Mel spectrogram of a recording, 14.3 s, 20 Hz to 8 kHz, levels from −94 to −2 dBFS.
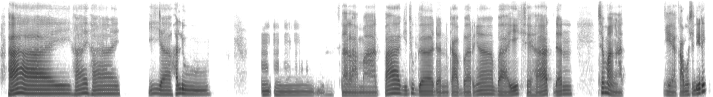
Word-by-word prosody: Hai, 125 0 +6 0.3
hai 130 +5 0
hai, 125 +2 -1 0.7
iya, 125 -1 -1 0.2
haluw. 120 -3 0 1.1
Mmm, 95 -2 -6 0.5
selamat 85 0 -3 0.2
pagi 130 0 +3
juga 115 -7 -1 0.3
dan 90 0 -2
kabarnya 90 +3 -2 0.4
baik, 95 +5 +1 0.2
sehat, 85 +5 +1 0.2
dan 100 +4 +1 0.7
semangat. 95 - +2 0.9
Ya, 95 - 0
kamu 95 +2 +1
sendiri? 140 - +5
110 Hz, 75 wpm, -27 LUFS, 90-125 Hz, 1.1 s, Hai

